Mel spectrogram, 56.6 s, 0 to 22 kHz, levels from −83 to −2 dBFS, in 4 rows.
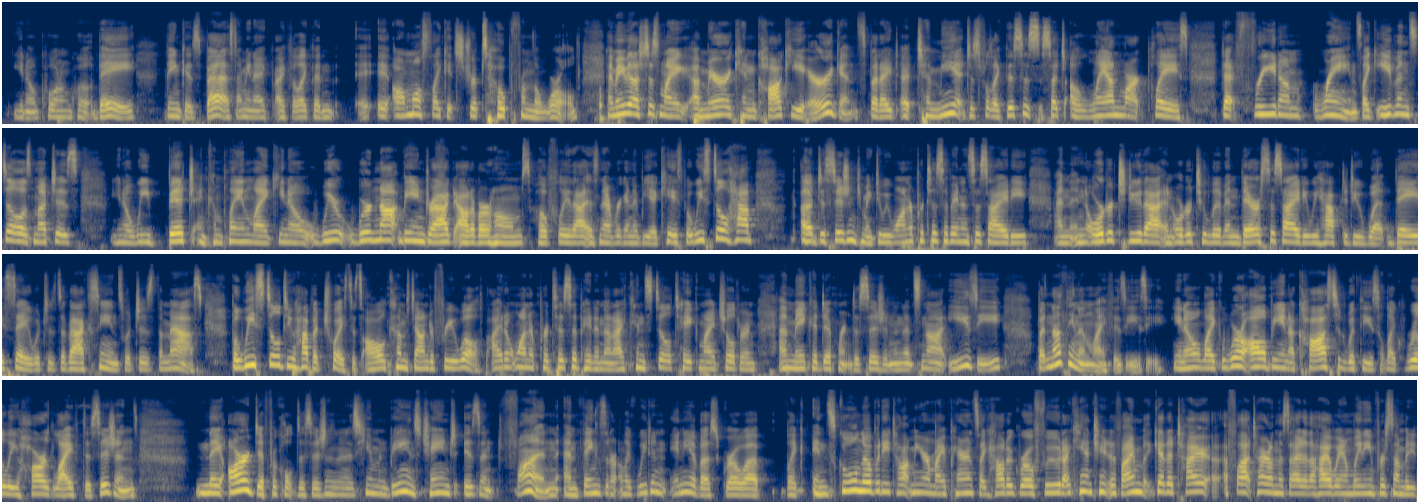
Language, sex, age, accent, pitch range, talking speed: English, female, 30-49, American, 185-225 Hz, 255 wpm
